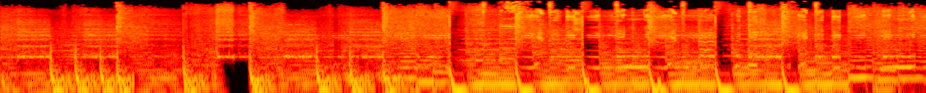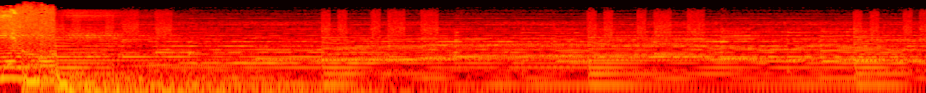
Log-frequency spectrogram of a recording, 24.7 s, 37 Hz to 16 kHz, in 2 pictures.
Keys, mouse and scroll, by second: 2.5 ctrl+space, 2.6 ctrl+click, 2.8 ctrl+space, 3.2 ctrl+space, 3.5 click, 3.7 click, 5.1 Up, 7.6 click, 8.2 ctrl+space, 8.3 ctrl+click, 8.5 ctrl+space, 9.7 click, 10.0 space, 10.4 click, 10.6 space, 11.3 click, 12.8-15.9 drag, 17.8 click, 18.1 ctrl+space, 18.2 ctrl+click, 18.4 ctrl+space, 19.0 space, 19.2 click, 19.4 space, 20.4 click, 21.1 Up, 21.2-21.9 typing, 21.4 click, 24.0 click.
